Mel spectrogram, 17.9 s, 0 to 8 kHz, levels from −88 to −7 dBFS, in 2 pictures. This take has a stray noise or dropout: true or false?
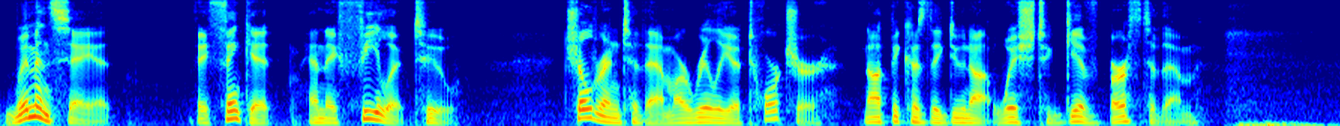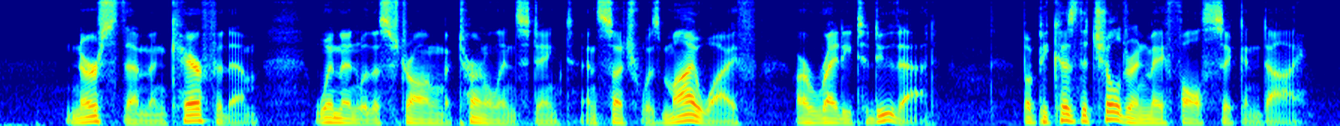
true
